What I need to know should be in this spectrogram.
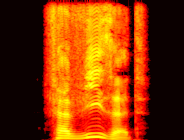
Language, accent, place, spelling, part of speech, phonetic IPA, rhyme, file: German, Germany, Berlin, verwieset, verb, [fɛɐ̯ˈviːzət], -iːzət, De-verwieset.ogg
- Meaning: second-person plural subjunctive II of verweisen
